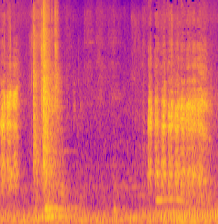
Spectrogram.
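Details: Spanish-breed lambs for sale at a Moroccan farm ahead of Eid al-Adha; two short bleats, one around half a second in and a higher wavering one near two seconds, over a steady noisy background with a man's voice at the start.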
